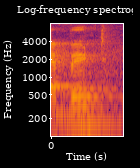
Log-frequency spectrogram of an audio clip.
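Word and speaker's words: EBIT: तो इसको प्रोनाउंस किया जाता है एबेट, earning before interest and tax over interest on long term डेट्स.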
